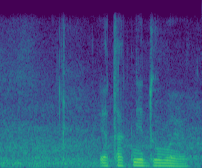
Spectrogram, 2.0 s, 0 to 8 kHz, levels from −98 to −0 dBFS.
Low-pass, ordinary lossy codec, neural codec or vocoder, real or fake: 7.2 kHz; none; none; real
